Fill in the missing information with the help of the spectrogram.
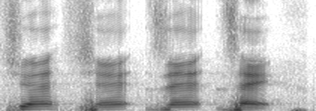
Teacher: स्पर्श ही होता है लेकिन अपेक्षाकृत स्पर्श की तुलना में बाद वाला भाग संघर्षी हो जाता है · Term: स्पर्श संघर्षी व्यंजन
